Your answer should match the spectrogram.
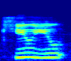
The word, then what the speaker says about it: quatorze: 14 is written down as QUATORZE, which is being pronounced as quatorze, quatorze. Okay, a soft sound is there. Quatorze.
